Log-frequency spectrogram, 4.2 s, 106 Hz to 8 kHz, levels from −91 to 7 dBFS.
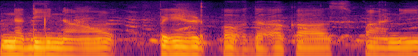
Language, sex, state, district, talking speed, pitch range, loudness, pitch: Chhattisgarhi, male, Chhattisgarh, Rajnandgaon, 100 wpm, 100-110 Hz, -16 LUFS, 105 Hz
